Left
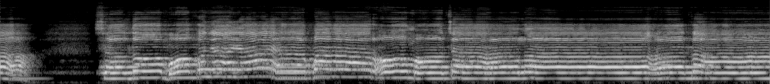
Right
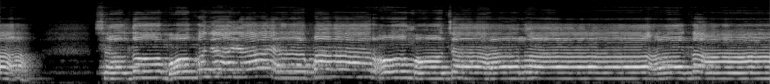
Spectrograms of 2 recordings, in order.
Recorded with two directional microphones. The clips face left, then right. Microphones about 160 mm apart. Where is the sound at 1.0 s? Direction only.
10° left (ahead or behind).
